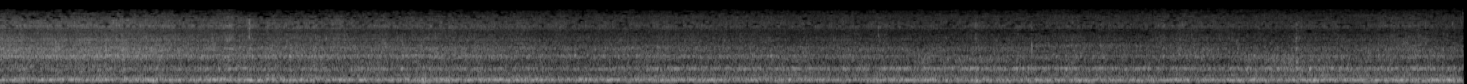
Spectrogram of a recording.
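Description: Rushing river water roars steadily close by.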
